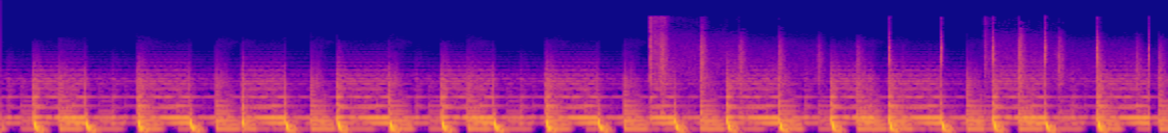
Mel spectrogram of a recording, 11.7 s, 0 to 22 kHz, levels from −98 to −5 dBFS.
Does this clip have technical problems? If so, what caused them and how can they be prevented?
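Yes. Damaged data in a compressed stream causes brief blips at 2.42–2.44, 6.48, 8.71–8.73, 9.82–9.84 and 11.47–11.50 s, where corrupted frames are misdecoded before the decoder resynchronises. Prevent it by transferring and storing files with checksums and error-checked delivery so compressed frames arrive intact.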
